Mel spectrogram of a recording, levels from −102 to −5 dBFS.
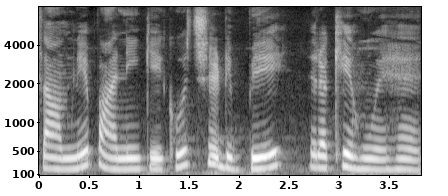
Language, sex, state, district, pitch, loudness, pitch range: Hindi, female, Chhattisgarh, Raipur, 195 Hz, -15 LUFS, 185-220 Hz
